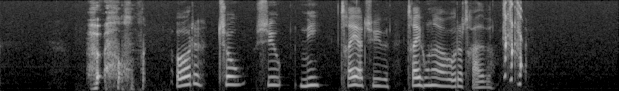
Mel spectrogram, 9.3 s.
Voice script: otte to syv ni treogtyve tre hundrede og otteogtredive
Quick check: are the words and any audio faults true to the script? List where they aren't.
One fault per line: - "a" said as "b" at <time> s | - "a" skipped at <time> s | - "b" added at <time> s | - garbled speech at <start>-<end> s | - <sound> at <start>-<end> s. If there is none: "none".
- laugh at 1.3-2.2 s
- chirp at 7.6-8.0 s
